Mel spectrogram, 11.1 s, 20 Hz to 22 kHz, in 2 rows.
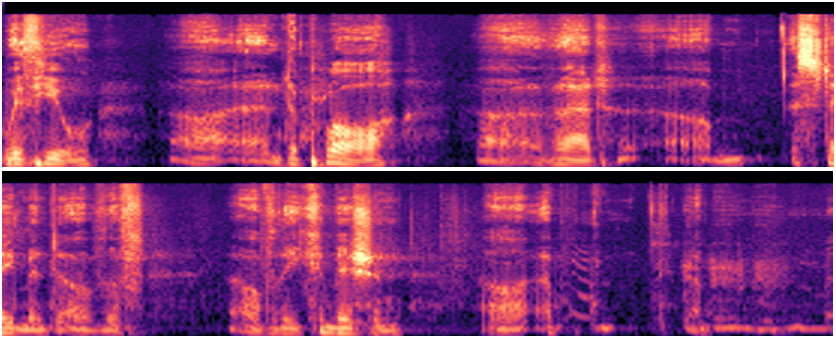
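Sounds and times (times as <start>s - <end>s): man hesitating saying uh: 8.8s - 11.0s.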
